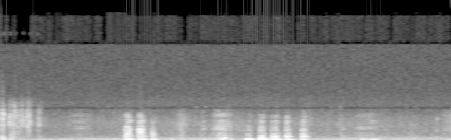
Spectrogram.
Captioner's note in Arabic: آبي تضحك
